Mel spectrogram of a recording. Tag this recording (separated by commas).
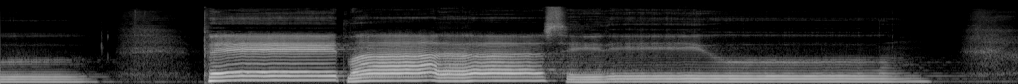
Mantra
